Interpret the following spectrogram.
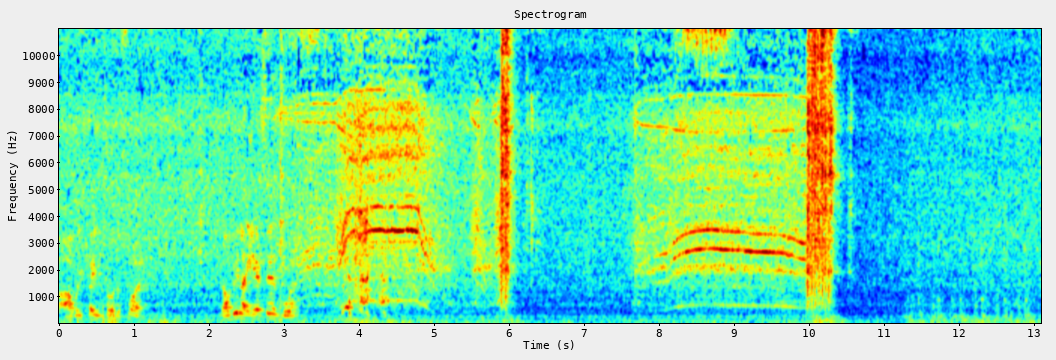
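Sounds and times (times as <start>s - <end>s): power tool motor running: 3.2s - 6.1s, 7.6s - 10.5s.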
